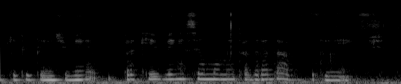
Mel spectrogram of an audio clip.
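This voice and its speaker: Soft-spoken, a woman talks at a moderate pace. Audible room echo surrounds her voice. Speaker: beauty course instructor. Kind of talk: tutorial.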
